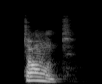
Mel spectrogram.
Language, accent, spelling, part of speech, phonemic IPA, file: French, Canada, tonte, noun, /tɔ̃t/, LL-Q150 (fra)-tonte.wav
- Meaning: 1. shearing (of sheep) 2. time of shearing 3. wool (from a shorn sheep) 4. mowing (of grass, etc.)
